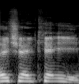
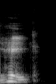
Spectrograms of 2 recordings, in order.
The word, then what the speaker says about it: Hake: Now, one of the new brushes I want to introduce here is this is the Hake. It's spelled H-A-K-E, Hake.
